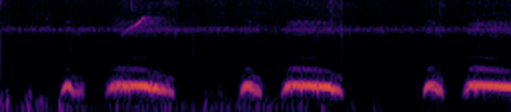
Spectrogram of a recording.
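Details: Young captive spotted dove, newly begun calling, on its first training trip into the forest in Gia Lai, Vietnam; three two-part coos, a short low note then a longer slurred descending coo, about one per second, with faint low rumble at the start.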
